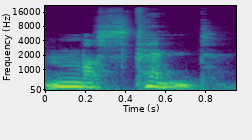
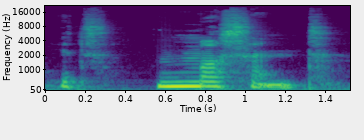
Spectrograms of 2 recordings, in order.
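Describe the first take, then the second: First: The t after the s is clearly pronounced. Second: The t after the s is not pronounced. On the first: The speaker calls it wrong. "you don't say uh" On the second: The speaker calls it right. "This T is silent"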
